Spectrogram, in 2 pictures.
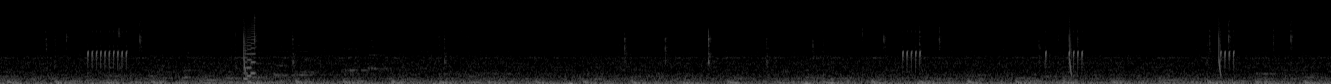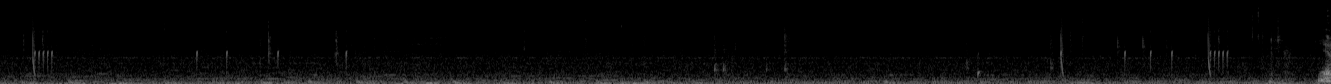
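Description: Short electronic blips sound now and then.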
